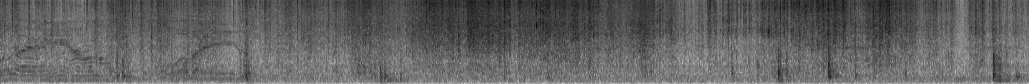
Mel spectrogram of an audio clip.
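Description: Clear plastic shrink-wrap crinkling and rustling as it is pulled off cases of boxed miniatures, with a few knocks of small cardboard boxes being set down on the table.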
